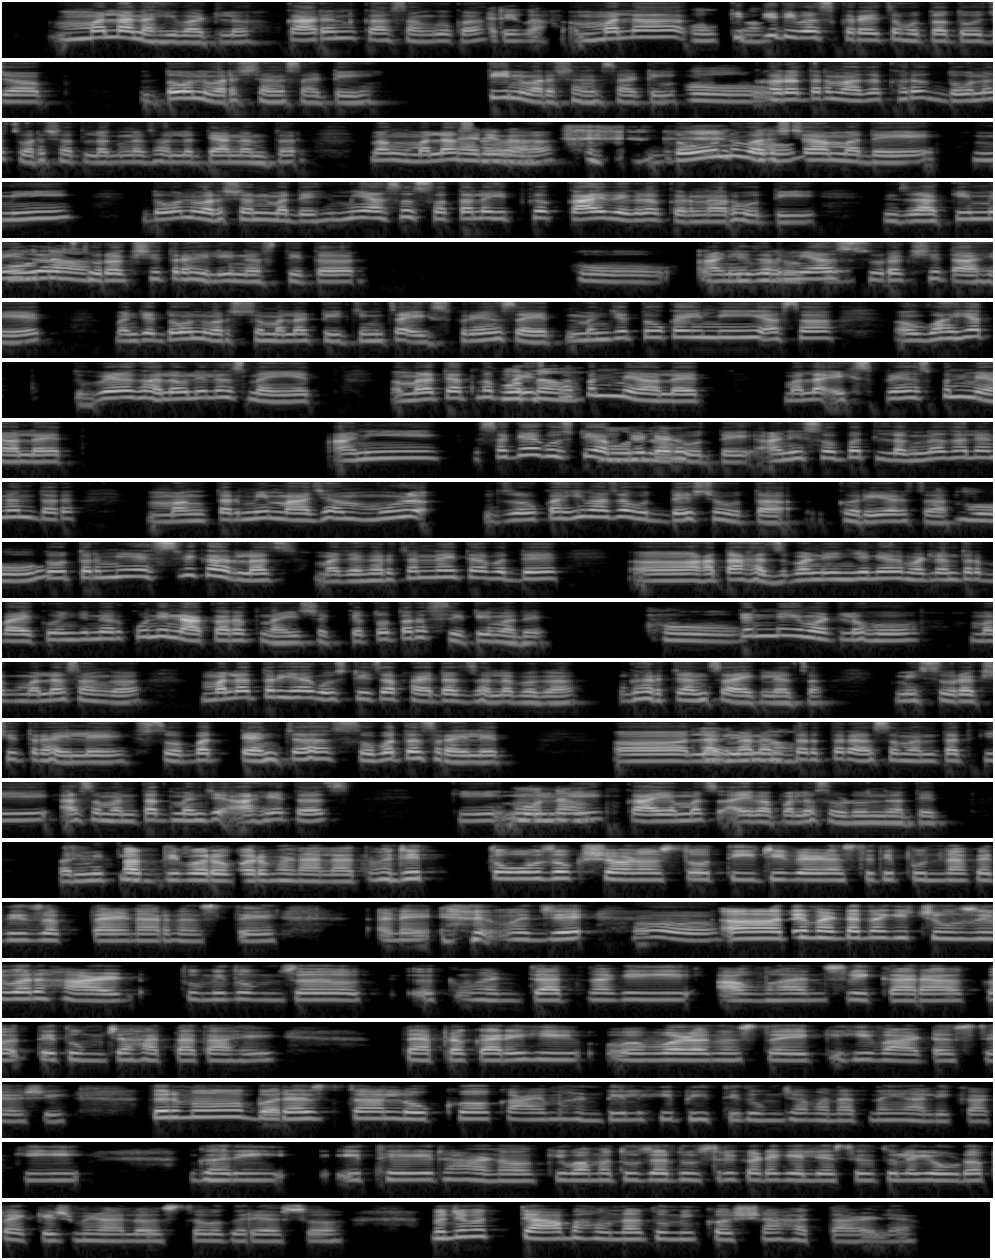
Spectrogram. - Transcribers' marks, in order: chuckle; in English: "टीचिंगचा एक्सपिरियन्स"; other noise; in English: "एक्सपिरियन्स"; in English: "अपडेटेड"; in English: "करिअरचा"; in English: "हसबंड"; in English: "सिटीमध्ये"; chuckle; in English: "चूज युवर हार्ट"; in English: "पॅकेज"
- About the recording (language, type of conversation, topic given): Marathi, podcast, बाह्य अपेक्षा आणि स्वतःच्या कल्पनांमध्ये सामंजस्य कसे साधावे?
